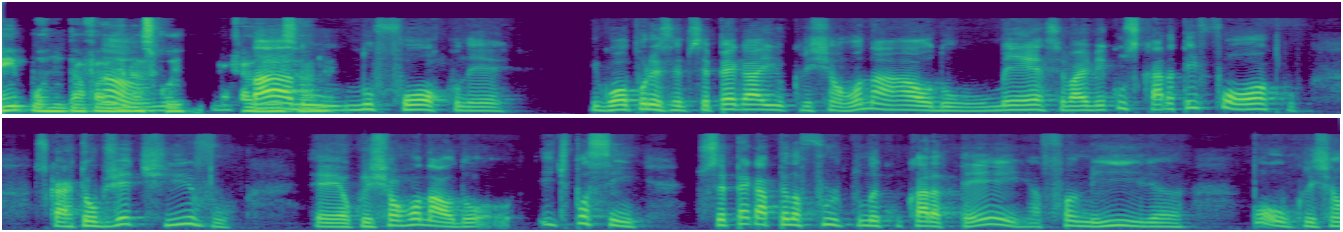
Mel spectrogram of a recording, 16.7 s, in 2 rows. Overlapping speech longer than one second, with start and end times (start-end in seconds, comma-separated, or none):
0.6-2.1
